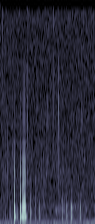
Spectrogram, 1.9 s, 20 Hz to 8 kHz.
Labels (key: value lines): label: biophony, knock croak
recorder: SoundTrap 300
